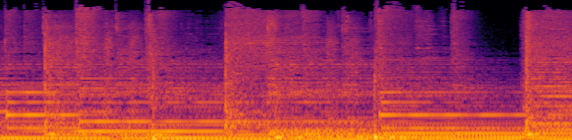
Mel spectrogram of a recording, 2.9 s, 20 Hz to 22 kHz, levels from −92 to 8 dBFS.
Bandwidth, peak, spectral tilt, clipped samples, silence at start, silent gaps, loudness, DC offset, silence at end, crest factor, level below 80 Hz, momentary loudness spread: 20 kHz; 0 dBFS; -6 dB/octave; under 0.1%; 0 s; none; -14 LUFS; under 0.1%; 0 s; 12 dB; -18 dBFS; 2 LU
